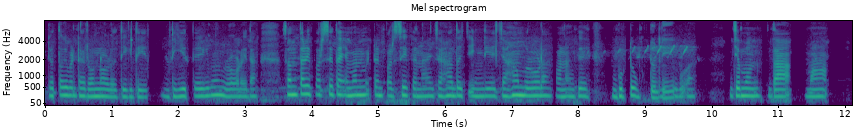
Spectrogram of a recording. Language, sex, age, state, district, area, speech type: Santali, female, 18-30, West Bengal, Jhargram, rural, spontaneous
